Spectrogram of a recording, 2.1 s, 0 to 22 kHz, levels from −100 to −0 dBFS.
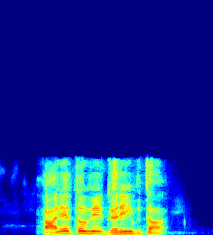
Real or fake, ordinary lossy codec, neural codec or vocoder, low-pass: fake; AAC, 32 kbps; codec, 16 kHz, 4 kbps, X-Codec, HuBERT features, trained on general audio; 7.2 kHz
